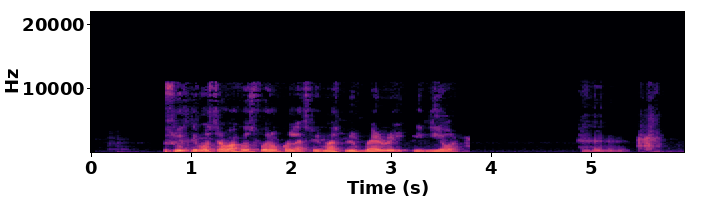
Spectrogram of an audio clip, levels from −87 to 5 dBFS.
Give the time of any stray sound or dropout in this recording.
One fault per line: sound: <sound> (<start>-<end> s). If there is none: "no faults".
sound: laugh (4.8-5.4 s)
